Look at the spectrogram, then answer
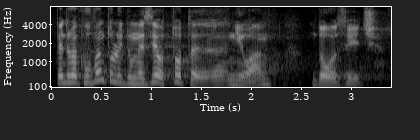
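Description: A man preaching a sermon, explaining scripture with rhetorical questions and shifting between loud emphatic peaks and quiet reading. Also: high voice, sing-song. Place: church hall. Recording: long reverb of a church hall.

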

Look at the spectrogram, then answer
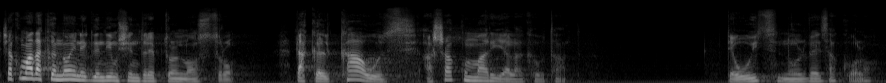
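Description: A man preaching a sermon, explaining scripture with rhetorical questions and shifting between loud emphatic peaks and quiet reading. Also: mid-range voice, expressive. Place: church hall. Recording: long reverb of a church hall.

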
